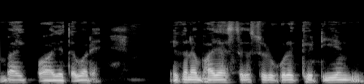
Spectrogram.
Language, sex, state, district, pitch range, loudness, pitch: Bengali, male, West Bengal, Dakshin Dinajpur, 100-110 Hz, -17 LUFS, 105 Hz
